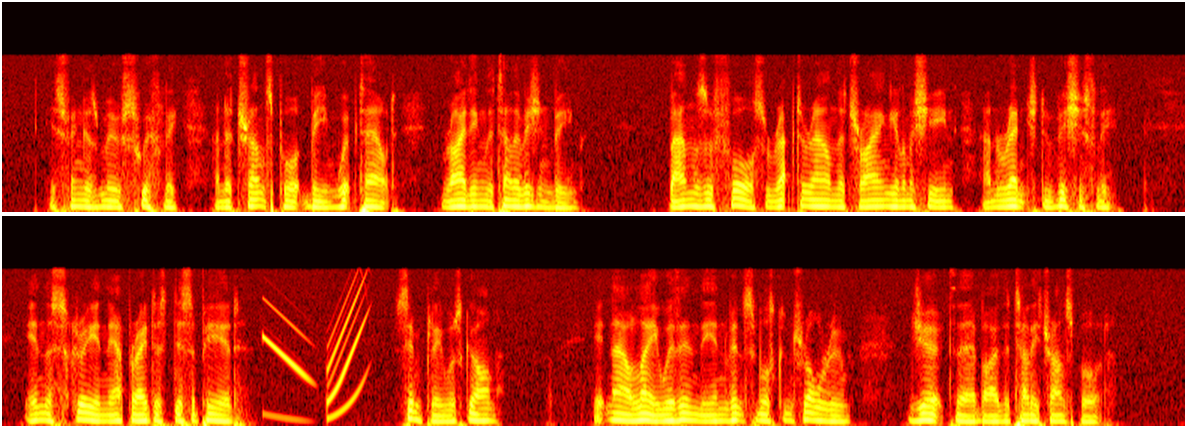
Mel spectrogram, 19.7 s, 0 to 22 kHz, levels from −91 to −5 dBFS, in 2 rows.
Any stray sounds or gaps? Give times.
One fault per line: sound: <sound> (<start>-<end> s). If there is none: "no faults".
sound: chirp (12.0-12.9 s)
